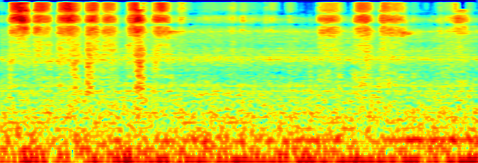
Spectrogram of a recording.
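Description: Sanding the grooves of a round pan: a continuous abrasive rubbing, close and fairly loud, with rhythmic back-and-forth strokes that pulse roughly twice a second and no talking.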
